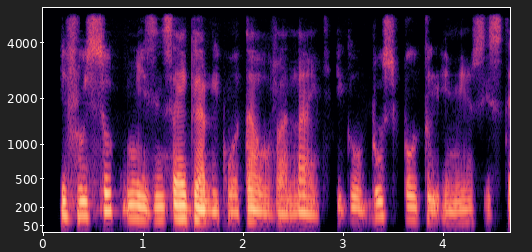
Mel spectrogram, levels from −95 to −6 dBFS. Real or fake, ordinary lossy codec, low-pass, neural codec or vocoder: fake; none; 5.4 kHz; codec, 32 kHz, 1.9 kbps, SNAC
